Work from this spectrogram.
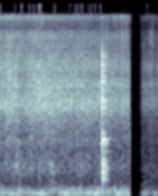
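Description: Fish curry spices for pabda fish, turmeric and chilli powder, frying in a pan with a steady soft sizzle, one sharp scrape of stirring near the end, then a brief cut.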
